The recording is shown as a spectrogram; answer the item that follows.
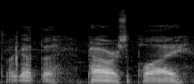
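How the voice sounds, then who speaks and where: A man giving a casual, halting, low-key progress report on a repair, recorded on a phone at a workbench. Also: fairly even intonation, a little mellow, highs cut off, faint music behind. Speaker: hobbyist radio restorer. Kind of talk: casual narrated progress video. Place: indoors at an electronics workbench. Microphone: handheld phone.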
